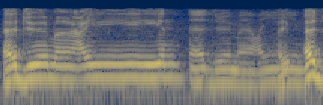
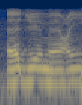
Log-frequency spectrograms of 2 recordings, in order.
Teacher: الجيم يا ابني من وسط اللسان من هنا ليست من طرف اللسان · Term: الجيم الفصيحة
